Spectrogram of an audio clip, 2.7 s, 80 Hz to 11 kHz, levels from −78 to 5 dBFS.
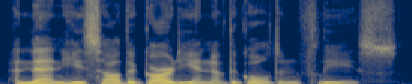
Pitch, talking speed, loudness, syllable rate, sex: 190 Hz, 220 wpm, -17 LUFS, 5.0 syllables/s, female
